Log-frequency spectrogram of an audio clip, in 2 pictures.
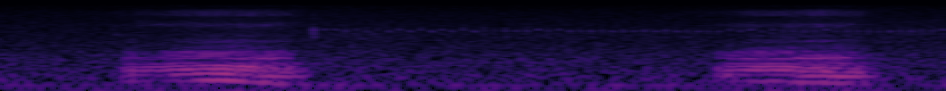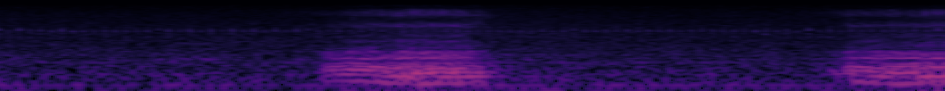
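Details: Sleeping pet Jug, a Pug and Jack Russell mix, snoring: four breathy, rumbling snores about every two seconds, with a faint steady whine in the background.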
